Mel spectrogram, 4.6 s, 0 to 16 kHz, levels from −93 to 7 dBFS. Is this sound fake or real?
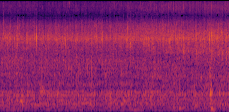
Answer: real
